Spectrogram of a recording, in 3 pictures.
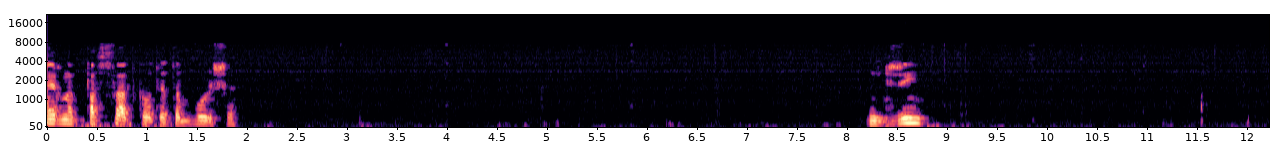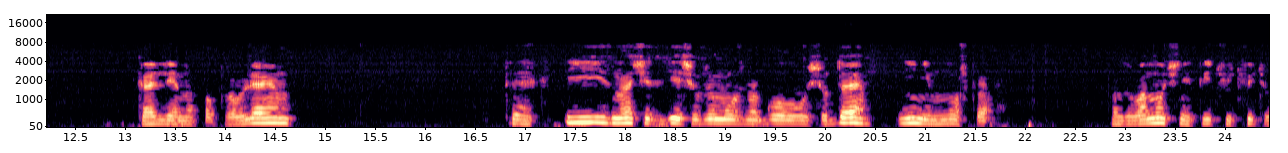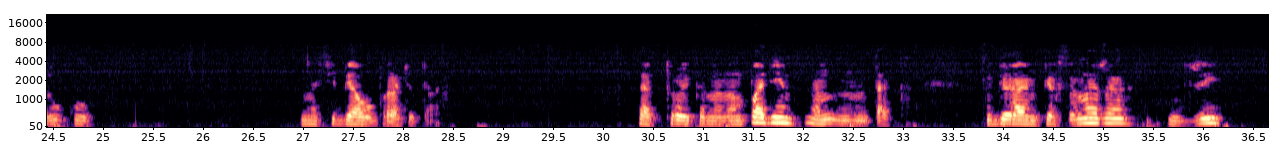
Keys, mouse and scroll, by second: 0.4 click, 0.9 g, 3.8 click, 4.8 r, 6.4 click, 7.7 g, 9.1 middle click, 11.4 middle click, 11.4 click, 12.7 g, 15.4 middle click, 17.7 click, 18.4 g, 20.2 click, 20.9 g, 23.3 click, 24.4 g, 26.2 middle click, 28.0 scroll down 1, 28.3 middle click, 30.0 KP_3, 33.0 click, 35.3 g.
